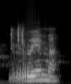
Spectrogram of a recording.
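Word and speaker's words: rhema: y es la forma en que viene el rema de Dios a nuestras vidas. ¿Qué es un rema? Bueno, un rema viene de la palabra griega, rema, ¿verdad? Es con H-R-H-E-M-A, rema.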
